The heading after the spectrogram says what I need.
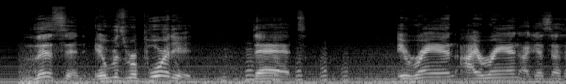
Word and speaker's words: Iran: Listen, it was reported that Iran, Iran, I guess that's how that's how you pronounce it. Iran does Iran. That's how you actually pronounce it cuz you said the I like English.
